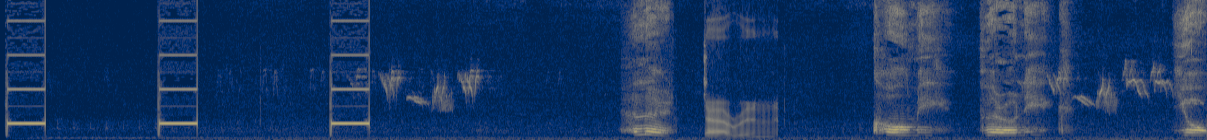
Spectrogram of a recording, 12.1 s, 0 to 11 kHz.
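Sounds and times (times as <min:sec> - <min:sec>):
faint low hum: 0:00.2 - 0:12.0
electronic beeps: 0:01.6 - 0:02.0, 0:03.3 - 0:03.8
bird chirps: 0:02.1 - 0:05.7, 0:10.3 - 0:12.0.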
